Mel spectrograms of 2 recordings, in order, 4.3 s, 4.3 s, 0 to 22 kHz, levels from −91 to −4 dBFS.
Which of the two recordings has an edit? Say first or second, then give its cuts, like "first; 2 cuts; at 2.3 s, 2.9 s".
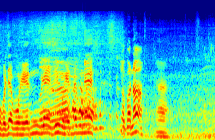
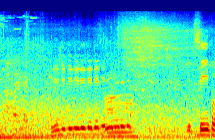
first; 1 cut; at 2.5 s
